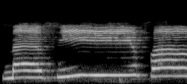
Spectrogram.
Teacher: bibir bawah bagian dalam bertemu dengan ujung gigi seri bagian atas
